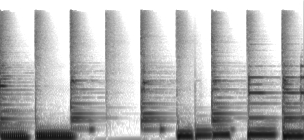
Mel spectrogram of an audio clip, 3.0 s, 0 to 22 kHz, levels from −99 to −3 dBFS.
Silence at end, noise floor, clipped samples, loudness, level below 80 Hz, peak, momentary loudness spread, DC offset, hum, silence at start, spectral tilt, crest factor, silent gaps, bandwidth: 0 s; -43 dBFS; under 0.1%; -20 LUFS; -22 dBFS; -4 dBFS; 9 LU; under 0.1%; none; 0 s; -5.5 dB/octave; 14 dB; none; 17 kHz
